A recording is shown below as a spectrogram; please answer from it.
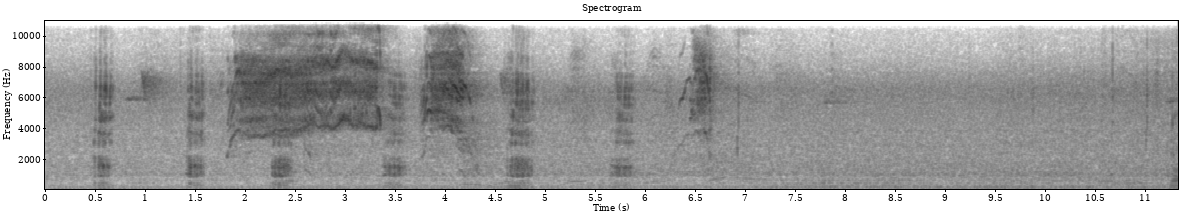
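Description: An angry monkey gives harsh, screechy bursts in quick succession over a steady background hiss.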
